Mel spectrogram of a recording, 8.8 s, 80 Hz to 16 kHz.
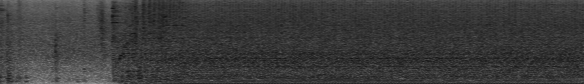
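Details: Husqvarna AWD push mower, Briggs & Stratton 7.25 hp, after cleaning fix for spring no-start: catches within a second and settles into a steady, even idle putter with no misses; normal start and idle.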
